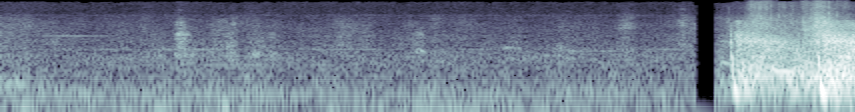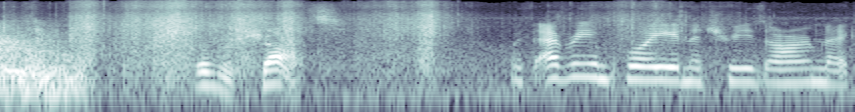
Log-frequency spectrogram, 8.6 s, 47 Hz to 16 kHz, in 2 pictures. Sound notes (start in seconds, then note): 3.6 distant gunshots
